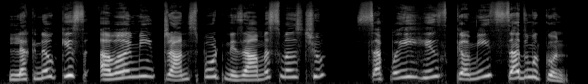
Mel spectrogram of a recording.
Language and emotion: Kashmiri, disgusted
